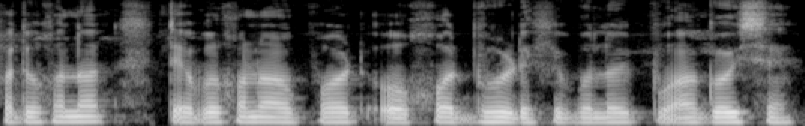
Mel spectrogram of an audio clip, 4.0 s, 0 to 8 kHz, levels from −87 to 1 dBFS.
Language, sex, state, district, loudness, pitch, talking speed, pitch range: Assamese, male, Assam, Sonitpur, -16 LUFS, 115 Hz, 135 wpm, 110-115 Hz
